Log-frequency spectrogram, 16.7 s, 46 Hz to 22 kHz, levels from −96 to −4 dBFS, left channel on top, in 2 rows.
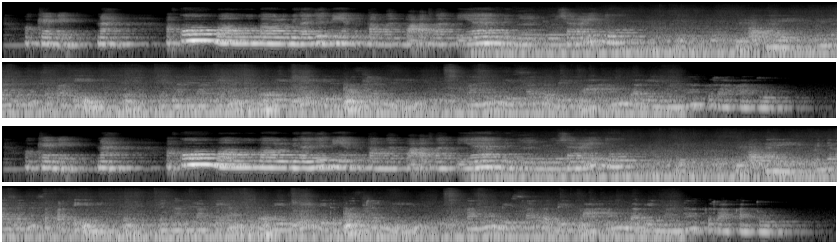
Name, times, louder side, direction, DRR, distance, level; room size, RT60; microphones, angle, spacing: voice 1, 1.6-6.2, equal, 15° left, -9 dB, 0.5 m, -30 dB
sound 1, 4.6-15.1, equal, 5° right, 0.9 m, -38 dB
voice 2, 7.6-9.5 9.9-12.6 13.0-16.1, right 1 dB, 40° right, 2 dB, 0.3 m, -39 dB
3.6 x 2.9 x 2.3 m, 1.1 s
head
